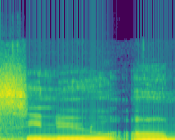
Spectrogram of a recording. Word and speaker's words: Sihnuu: My name is Sinu. My Instagram is Yoga Sinu, YOGASIHNUU, pronounced like Sinu Possibilities.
